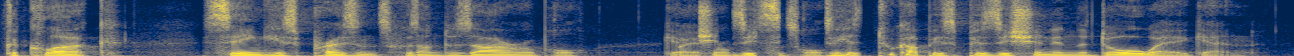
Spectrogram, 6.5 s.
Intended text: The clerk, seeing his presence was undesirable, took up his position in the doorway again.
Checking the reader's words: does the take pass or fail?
fail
